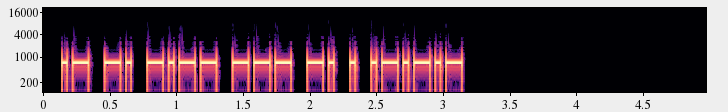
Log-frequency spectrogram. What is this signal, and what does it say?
Morse code, heard as a keyed tone, about 30 wpm, 700 Hz. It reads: ANYONE.
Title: Sentences from Top 900 Words 30wpm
